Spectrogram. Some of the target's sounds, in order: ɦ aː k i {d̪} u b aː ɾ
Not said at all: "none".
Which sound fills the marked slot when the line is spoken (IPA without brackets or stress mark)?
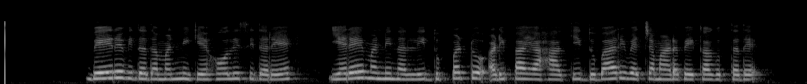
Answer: d̪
